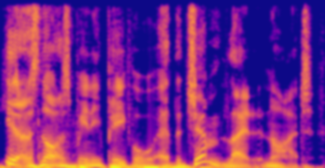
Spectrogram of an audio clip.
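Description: A man's voice: mid-range voice, very animated, fast, a little mellow, husky, no room sound, clean studio sound. A male radio co-host with a New Zealand accent, bantering casually in a hesitant, self-deprecating way.

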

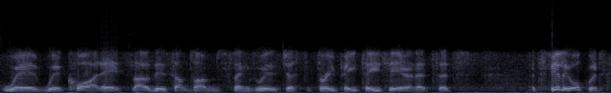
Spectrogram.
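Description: A New Zealand man in a casual phone chat, as staff answering a call. His voice is medium in pitch, heard over a telephone with faint noise behind it. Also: normal speed, phone-quality sound. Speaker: gym staffer taking a call.

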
